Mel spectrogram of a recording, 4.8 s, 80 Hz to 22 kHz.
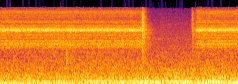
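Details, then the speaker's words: Audi B5 S4 twin-turbo, re-pressurised after clamping the passenger-side turbo inlet: steady high hiss that drops out briefly when covered by hand; charge pipe cracked at its mount weld. "this charge pipe right here where mounts is cracked see if I can get it to zoom in right here so not the biggest crack but definitely leaking from there"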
